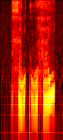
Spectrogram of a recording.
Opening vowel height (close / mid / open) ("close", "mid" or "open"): open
